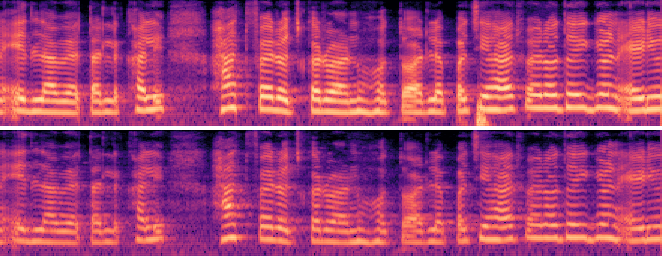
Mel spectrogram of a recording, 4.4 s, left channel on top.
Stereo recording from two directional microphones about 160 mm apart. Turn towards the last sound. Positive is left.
turn(degrees=40)  # may be behind; listen again after turning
